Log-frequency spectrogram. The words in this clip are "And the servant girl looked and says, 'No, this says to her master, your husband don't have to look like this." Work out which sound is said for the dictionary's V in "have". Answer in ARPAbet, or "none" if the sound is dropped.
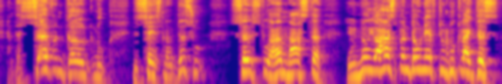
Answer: F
